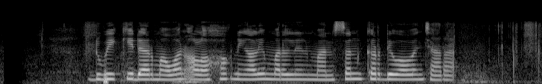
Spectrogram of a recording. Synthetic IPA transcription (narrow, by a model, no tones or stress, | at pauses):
duwikidarmawanʔɔ̰lɔhɔk̚niŋalimaɾlinmansənkɨrdiwawaɲt͡ʃaɾa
